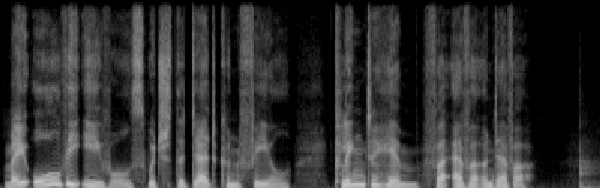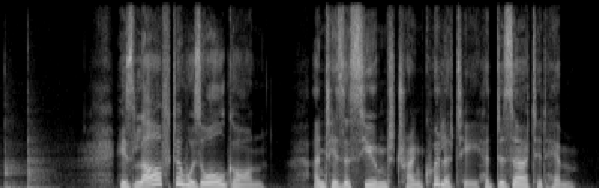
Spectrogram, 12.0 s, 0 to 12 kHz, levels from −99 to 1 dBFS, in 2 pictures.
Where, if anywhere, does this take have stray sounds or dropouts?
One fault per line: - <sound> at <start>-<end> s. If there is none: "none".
- thud at 5.8-6.6 s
